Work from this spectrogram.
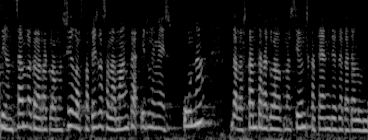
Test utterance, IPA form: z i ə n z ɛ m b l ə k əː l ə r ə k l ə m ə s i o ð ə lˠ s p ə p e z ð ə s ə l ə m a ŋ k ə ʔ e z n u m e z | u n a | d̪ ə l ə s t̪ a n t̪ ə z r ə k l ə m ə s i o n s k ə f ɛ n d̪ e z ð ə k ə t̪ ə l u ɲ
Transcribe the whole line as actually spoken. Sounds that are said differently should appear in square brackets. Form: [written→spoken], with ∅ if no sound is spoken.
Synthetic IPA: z i ə n [z→s] ɛ m b l ə k [əː→ə] l ə r ə k l ə m ə s i o ð ə lˠ s p ə p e z ð ə s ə l ə m a ŋ k ə ʔ e z n u m e z | u n [a→ə] | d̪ ə l ə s t̪ a n t̪ ə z r ə k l ə m ə s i o n s k ə f ɛ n d̪ e z ð ə k ə t̪ ə l u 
